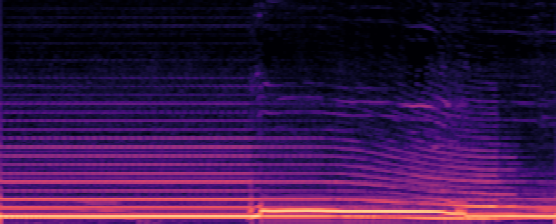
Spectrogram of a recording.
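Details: On a winter walk, Alaskan Malamute Liza joins in as the air raid siren is tested on the first Saturday of the month. A long howl slowly falls in pitch and ends with a short break, sung over the droning siren.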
